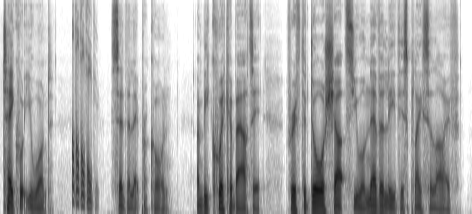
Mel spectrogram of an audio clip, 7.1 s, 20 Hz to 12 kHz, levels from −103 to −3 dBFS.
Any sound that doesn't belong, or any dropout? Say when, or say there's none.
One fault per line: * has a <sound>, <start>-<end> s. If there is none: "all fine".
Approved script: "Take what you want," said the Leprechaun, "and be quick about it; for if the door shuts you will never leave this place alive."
* has a chirp, 1.1-1.5 s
